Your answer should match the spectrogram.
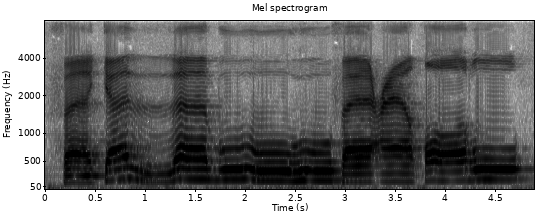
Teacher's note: ketika huruf ra berbaris dhamma masih banyak yang terbaca tipis ya padahal harusnya dibaca tebal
